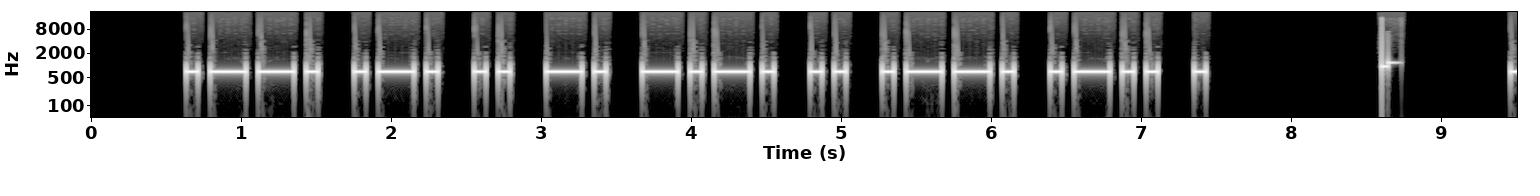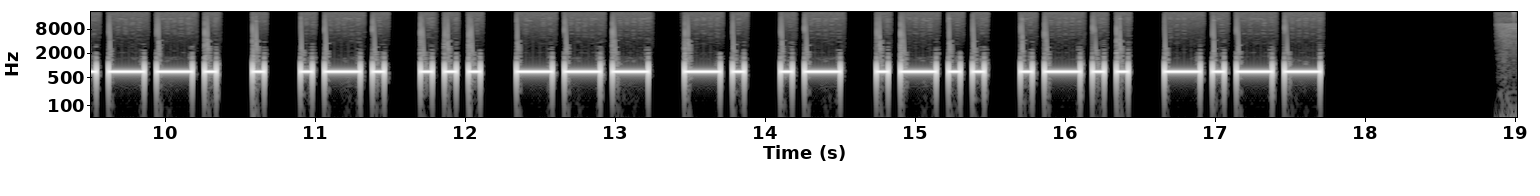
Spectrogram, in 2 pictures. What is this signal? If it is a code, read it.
Morse code, heard as a keyed tone, about 15 wpm, 700 Hz. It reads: PRINCIPLE PERSONALLY
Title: Sentences from Top 1400 Words - New Word Drill - 15wpm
